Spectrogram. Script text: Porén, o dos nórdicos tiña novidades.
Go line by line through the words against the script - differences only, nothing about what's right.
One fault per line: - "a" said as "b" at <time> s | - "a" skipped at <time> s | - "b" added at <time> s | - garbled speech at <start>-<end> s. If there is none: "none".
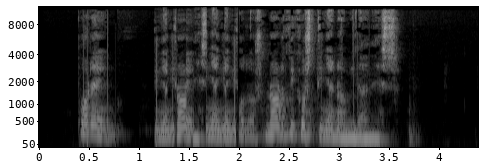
- garbled speech at 1.1-2.0 s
